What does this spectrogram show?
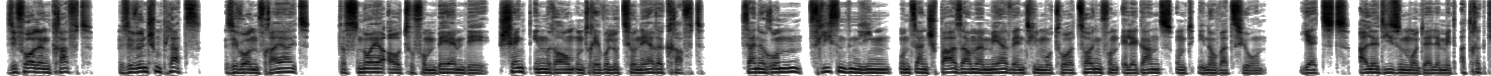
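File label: spot neutral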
